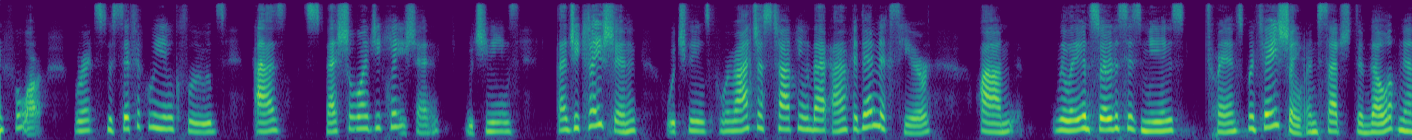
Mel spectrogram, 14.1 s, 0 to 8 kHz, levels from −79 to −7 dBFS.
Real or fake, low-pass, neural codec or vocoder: fake; 7.2 kHz; codec, 16 kHz, 0.5 kbps, FreqCodec, larger model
